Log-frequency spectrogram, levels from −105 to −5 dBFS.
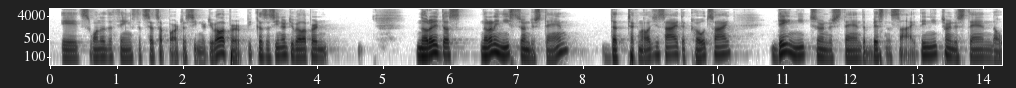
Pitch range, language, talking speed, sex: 95-115 Hz, English, 170 wpm, male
